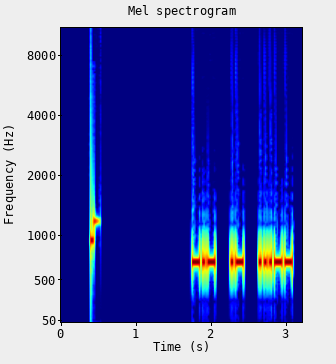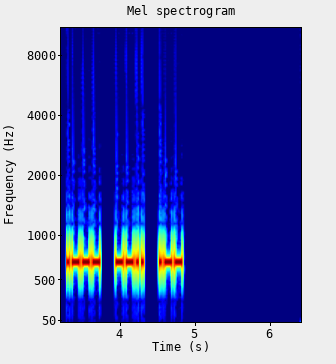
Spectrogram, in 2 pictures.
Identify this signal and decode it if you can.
Morse code, heard as a keyed tone, about 36 wpm, spaced as for 25 wpm, 700 Hz. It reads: KA3JZW
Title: USA Call Signs - 6 Characters - 2x Character Spacing - 35wpm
